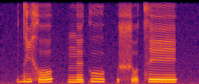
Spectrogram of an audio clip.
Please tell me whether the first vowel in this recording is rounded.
no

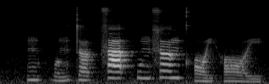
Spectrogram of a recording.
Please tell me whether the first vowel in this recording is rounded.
yes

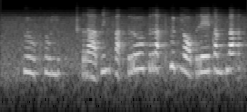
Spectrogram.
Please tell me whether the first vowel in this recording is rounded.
yes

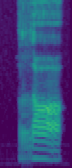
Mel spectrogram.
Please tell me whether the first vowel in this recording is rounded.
no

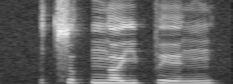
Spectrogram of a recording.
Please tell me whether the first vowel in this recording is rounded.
yes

